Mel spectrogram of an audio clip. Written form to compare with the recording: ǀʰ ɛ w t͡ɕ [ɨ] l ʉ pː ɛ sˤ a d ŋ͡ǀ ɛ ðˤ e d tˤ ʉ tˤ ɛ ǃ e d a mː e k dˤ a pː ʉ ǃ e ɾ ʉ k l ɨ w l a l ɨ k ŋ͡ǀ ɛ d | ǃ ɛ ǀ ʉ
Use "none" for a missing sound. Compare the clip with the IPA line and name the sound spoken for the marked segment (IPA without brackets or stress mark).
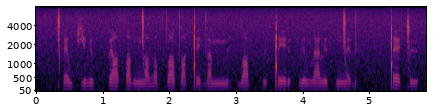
ɨ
